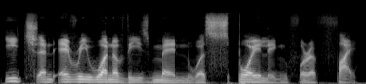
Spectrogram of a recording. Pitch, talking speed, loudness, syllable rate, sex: 100 Hz, 195 wpm, -21 LUFS, 4.8 syllables/s, male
